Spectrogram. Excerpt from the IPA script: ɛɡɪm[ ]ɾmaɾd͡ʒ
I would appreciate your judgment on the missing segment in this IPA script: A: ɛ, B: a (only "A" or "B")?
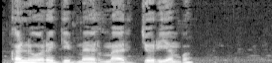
A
